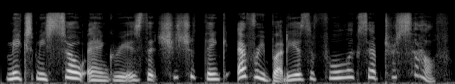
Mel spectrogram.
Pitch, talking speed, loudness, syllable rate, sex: 255 Hz, 210 wpm, -19 LUFS, 5.5 syllables/s, female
